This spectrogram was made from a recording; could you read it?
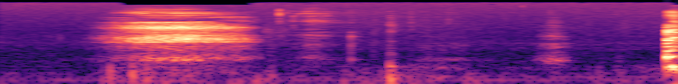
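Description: A long, breathy yawn swells and fades over about a second, followed by a few soft breaths and small mouth clicks, with a sharp click at the very end.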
